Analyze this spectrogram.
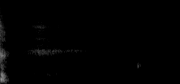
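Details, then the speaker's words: Adult female who says she is slightly unwell coughs while teaching a recorded math lecture; cough. "मेरी थोड़ी तबीयत खराब है तो इसको इग्नोर करें मेरी आवाज को मेरी खांसी को"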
